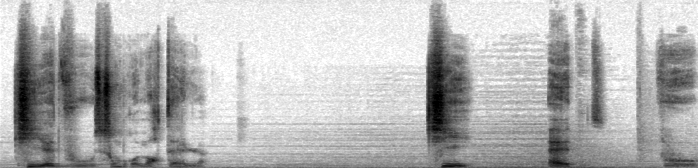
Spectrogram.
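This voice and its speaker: A booming, put-on character voice, very slow and broken by long, frequent pauses, over faint music in the background. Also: man. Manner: ominous, commanding.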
